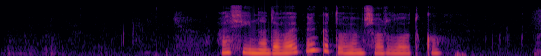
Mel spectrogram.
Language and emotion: Russian, neutral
